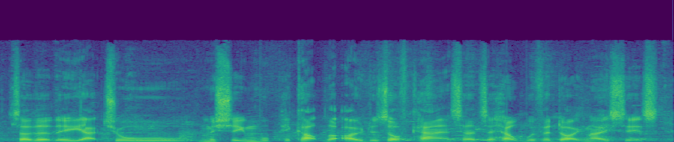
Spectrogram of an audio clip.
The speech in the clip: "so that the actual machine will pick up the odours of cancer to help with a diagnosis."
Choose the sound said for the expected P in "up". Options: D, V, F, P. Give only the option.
P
